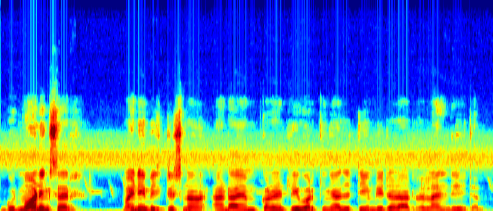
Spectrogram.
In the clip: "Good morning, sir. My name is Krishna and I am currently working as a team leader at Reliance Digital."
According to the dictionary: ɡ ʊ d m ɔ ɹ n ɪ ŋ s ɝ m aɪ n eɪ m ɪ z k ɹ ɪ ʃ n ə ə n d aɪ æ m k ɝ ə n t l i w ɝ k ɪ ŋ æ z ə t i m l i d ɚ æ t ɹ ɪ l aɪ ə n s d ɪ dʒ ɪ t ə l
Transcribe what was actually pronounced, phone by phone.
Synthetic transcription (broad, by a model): ɡ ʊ d m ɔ ɹ n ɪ ŋ s ɝ m aɪ n eɪ m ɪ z k ɹ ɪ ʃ n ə ə n d aɪ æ m k ɝ ə n t l i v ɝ k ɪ ŋ æ z ə t i m l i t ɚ æ t ɹ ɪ l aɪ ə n d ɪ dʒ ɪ t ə l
